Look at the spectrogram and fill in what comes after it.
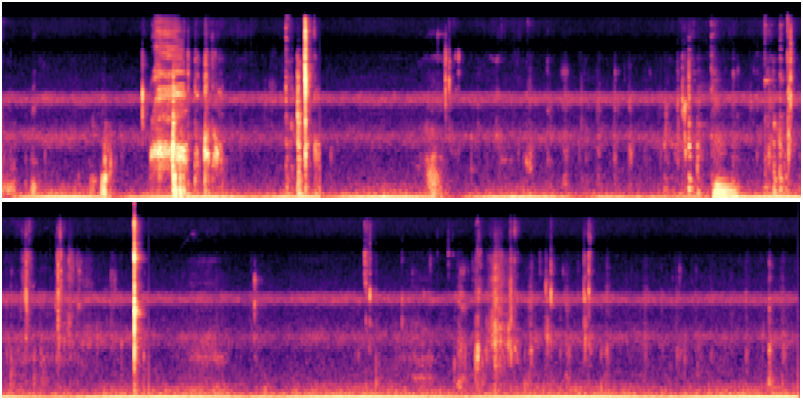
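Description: Close mouth sounds of a man chewing raw catfish sashimi: wet smacking with scattered sharp clicks, the loudest near the middle, over a steady high background chorus.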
